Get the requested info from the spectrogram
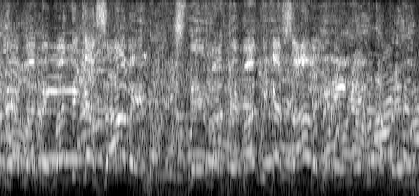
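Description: Several adults talking over one another at once: overlapping chatter with no single clear voice.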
